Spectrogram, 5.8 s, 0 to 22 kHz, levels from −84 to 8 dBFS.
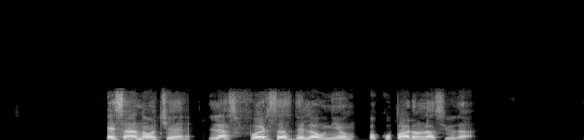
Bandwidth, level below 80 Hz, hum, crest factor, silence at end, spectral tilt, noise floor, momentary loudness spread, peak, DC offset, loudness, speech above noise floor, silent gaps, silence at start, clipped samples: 8 kHz; -58 dBFS; none; 14 dB; 1.15 s; -4.5 dB/octave; under -90 dBFS; 9 LU; -2 dBFS; under 0.1%; -15 LUFS; over 76 dB; none; 1.1 s; under 0.1%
